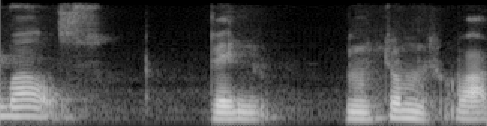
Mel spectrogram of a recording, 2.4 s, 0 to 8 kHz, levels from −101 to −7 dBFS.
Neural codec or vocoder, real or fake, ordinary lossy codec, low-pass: autoencoder, 22.05 kHz, a latent of 192 numbers a frame, VITS, trained on one speaker; fake; none; 7.2 kHz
